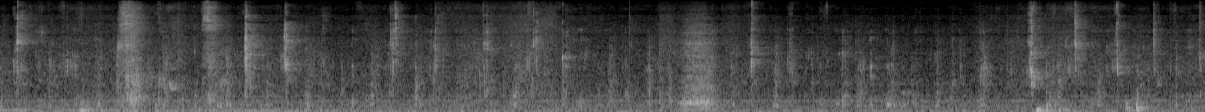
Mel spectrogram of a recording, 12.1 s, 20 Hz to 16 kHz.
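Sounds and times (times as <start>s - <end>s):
person chewing wet clicks: 0.0s - 12.0s.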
